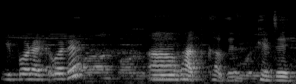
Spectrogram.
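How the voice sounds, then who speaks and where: A woman's voice: on the high side, unhurried, a bit bright. A woman vlogger narrating casually while she organises and cooks in her home kitchen. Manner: chatty, talks to viewers while doing kitchen chores, coaxing baby talk to a child.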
